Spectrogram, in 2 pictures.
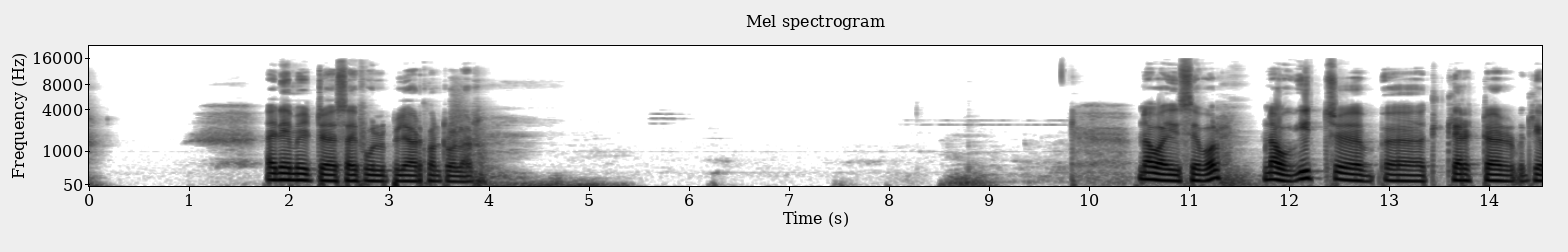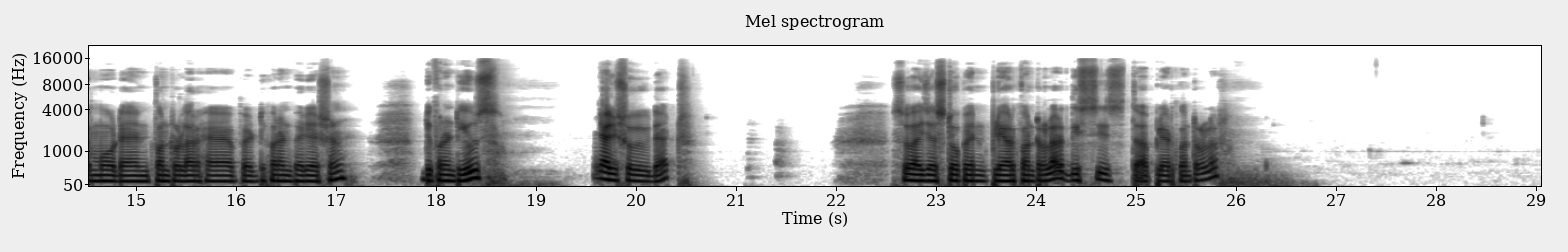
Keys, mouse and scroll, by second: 0.0-4.7 typing, 14.2 double click, 24.0 middle click, 25.7 middle click, 26.7 ctrl+space.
